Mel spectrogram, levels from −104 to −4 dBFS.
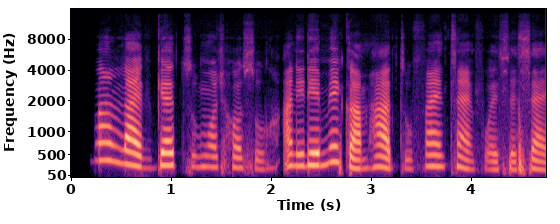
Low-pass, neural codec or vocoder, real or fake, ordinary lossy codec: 14.4 kHz; none; real; none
